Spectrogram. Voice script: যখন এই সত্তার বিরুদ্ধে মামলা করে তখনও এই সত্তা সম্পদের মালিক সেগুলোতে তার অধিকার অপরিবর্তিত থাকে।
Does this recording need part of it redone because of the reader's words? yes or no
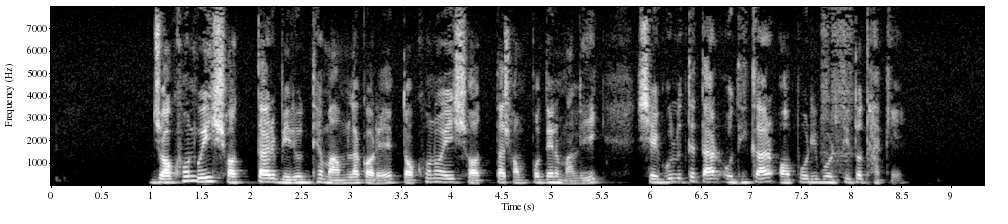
no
